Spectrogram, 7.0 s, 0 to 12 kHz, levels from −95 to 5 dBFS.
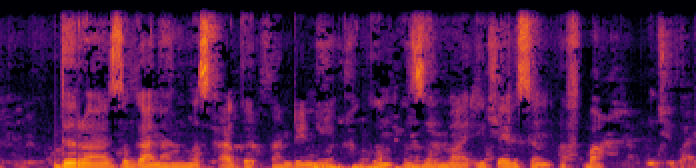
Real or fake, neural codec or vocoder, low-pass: real; none; 10.8 kHz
